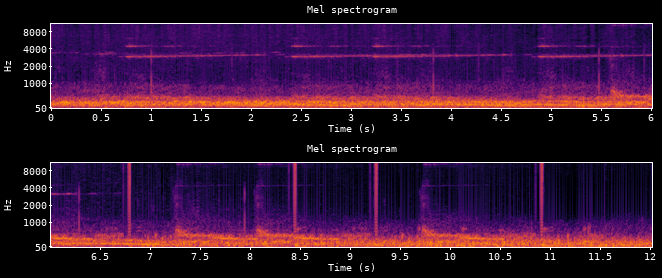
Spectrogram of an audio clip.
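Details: Stomach growling (borborygmi): low rumbling with gurgling, squeaky sliding tones from the belly, ordinary gut movement.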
